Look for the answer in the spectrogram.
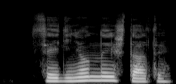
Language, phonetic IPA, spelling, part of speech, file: Russian, [sə(j)ɪdʲɪˈnʲɵnːɨje ˈʂtatɨ], Соединённые Штаты, proper noun, Ru-Соединённые Штаты.ogg
- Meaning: United States (a country in North America)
